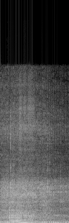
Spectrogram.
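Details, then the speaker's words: Yamaha Aerox scooter, very hot idle after replacing intake rocker arm and water pump bearings and seal: even beat with no metallic rattle or ticking; the former top-end clatter is gone, normal hot idle. "so nawala na mga tropa yung tunog jolin niya rito"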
